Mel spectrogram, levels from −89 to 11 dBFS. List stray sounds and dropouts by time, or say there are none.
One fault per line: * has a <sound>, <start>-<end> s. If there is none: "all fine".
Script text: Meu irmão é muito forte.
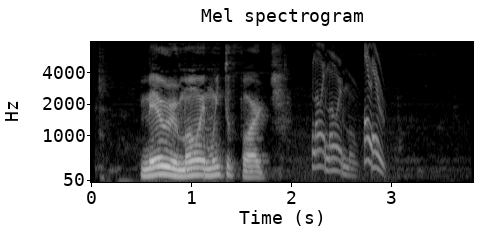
* has a chirp, 2.2-3.0 s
